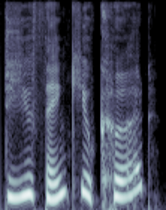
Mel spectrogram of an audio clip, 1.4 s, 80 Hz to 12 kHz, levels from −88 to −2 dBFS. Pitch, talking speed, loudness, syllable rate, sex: 250 Hz, 215 wpm, -16 LUFS, 4.0 syllables/s, female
